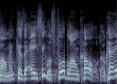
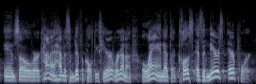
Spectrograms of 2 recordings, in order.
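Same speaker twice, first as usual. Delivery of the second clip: low, muffled captain on the intercom; pilot voice; 9 semitones lower, 5 dB quieter than usual. Retold or imitated. Preacher mimics the pilot to the congregation, low intercom mumble.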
